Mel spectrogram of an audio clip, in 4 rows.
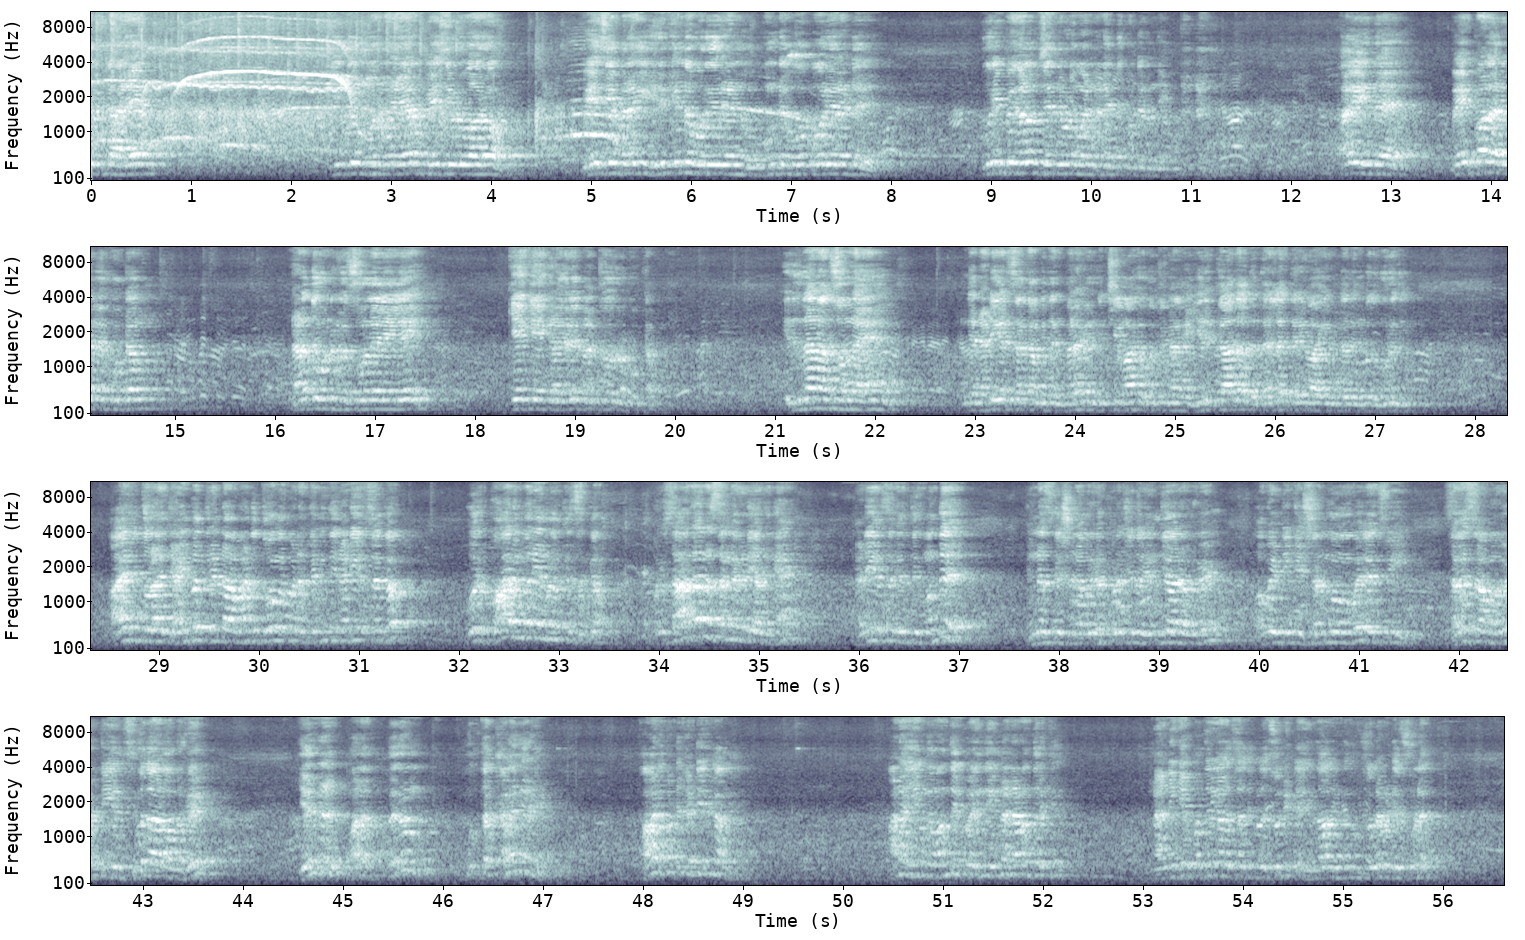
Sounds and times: Male speech, man speaking: 0.0 - 0.8, 2.4 - 4.3, 4.9 - 8.1, 8.9 - 11.6, 12.5 - 17.6, 18.4 - 20.4, 21.1 - 27.5, 28.5 - 43.8, 44.6 - 47.1, 48.0 - 49.1, 50.4 - 52.3, 53.1 - 56.0
Narration, monologue: 2.4 - 11.3, 12.4 - 27.4, 28.4 - 56.1.

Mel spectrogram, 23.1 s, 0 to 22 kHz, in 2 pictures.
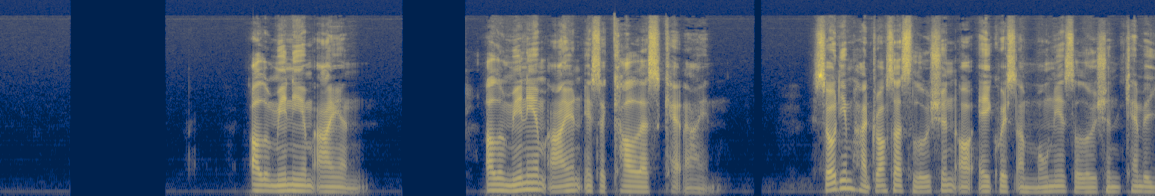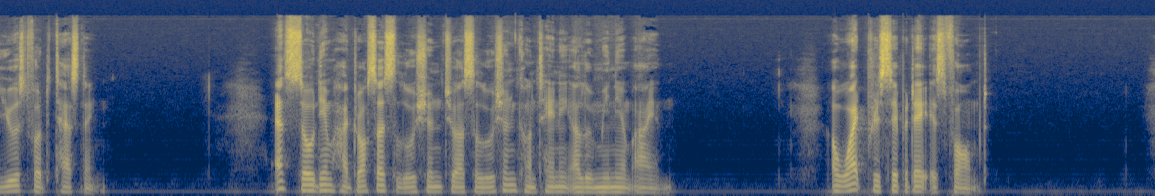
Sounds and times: Inside, small room: 0.0 - 0.8, 1.7 - 4.1, 4.7 - 23.1
Speech: 2.5 - 3.8, 4.8 - 7.3, 8.2 - 12.7, 14.3 - 18.4, 19.8 - 21.5.

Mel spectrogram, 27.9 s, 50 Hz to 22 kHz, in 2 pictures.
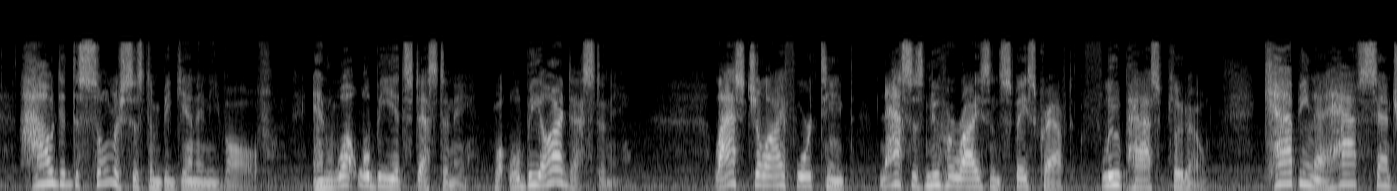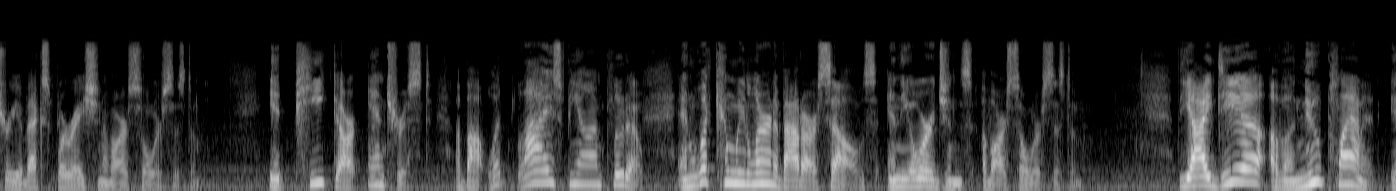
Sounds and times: Speech: 0.2 - 6.3, 7.2 - 16.0, 16.7 - 24.8, 25.7 - 27.9.

